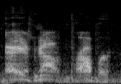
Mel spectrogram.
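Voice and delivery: lightly voiced churchy scold; mock preacher. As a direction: streamer mocks Jesus freaks preaching to a mod, hushed and pious. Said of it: "They'll be like".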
